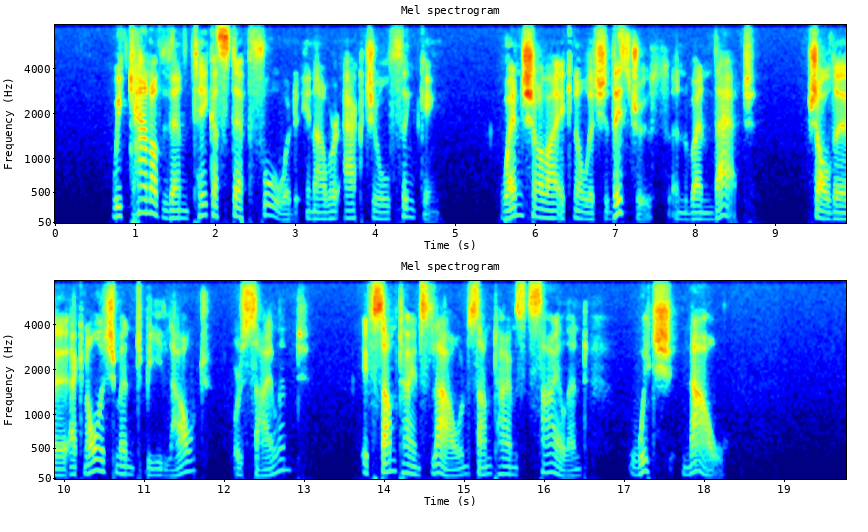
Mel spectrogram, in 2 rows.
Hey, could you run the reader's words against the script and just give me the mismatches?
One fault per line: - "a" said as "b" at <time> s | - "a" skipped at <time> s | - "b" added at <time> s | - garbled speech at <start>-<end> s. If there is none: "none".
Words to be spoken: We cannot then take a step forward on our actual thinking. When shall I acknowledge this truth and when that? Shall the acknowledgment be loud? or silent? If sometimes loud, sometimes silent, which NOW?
- "on" said as "in" at 3.1 s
